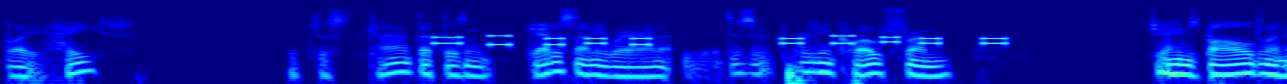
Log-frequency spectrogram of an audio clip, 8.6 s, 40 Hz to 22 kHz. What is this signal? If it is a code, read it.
DTMF, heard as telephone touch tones, dialled by hand, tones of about 140 ms, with speech in English. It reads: 86474 79077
